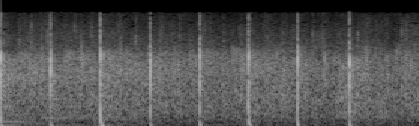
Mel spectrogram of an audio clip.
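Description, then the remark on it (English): An audience claps its hands for the Lord: a steady, evenly spaced beat of sharp unison claps, roughly three per second, rides over a continuous wash of scattered applause, with no voices. “Can you give the Lord a huge hand clap today because he's a good God?”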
